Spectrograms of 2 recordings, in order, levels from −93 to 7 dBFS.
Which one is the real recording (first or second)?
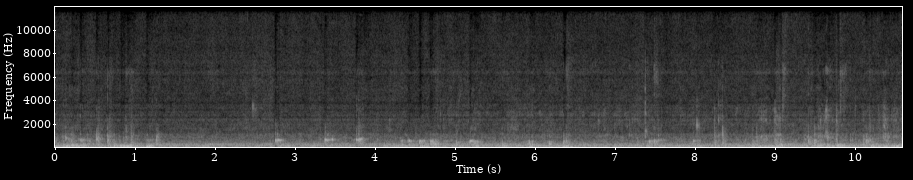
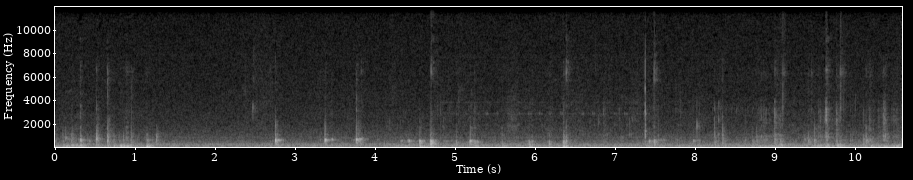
second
